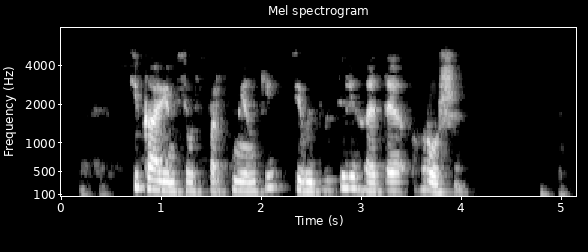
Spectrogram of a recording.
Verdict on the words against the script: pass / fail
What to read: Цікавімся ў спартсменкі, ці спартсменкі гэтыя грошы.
fail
